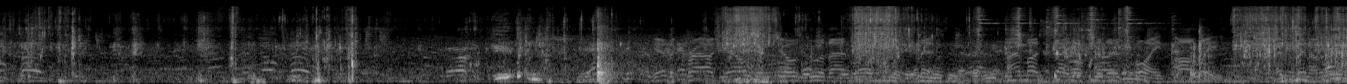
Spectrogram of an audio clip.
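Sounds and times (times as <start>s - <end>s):
water trickling and sloshing as food is rinsed to wash off salt: 0.0s - 4.0s, 4.6s - 13.4s
people talking: 0.0s - 13.4s.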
